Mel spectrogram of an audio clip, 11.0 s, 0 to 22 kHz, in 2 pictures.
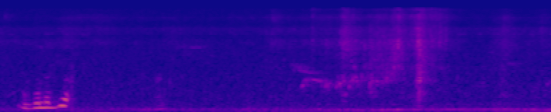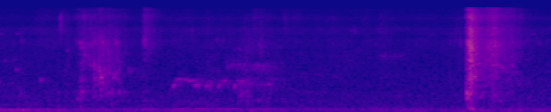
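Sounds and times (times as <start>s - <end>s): wading through shallow water: 2.9s - 8.4s.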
